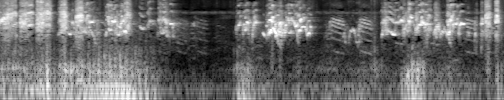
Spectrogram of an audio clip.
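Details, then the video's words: Feeding budgies in a flock chirp in loud, crowded bursts of high chatter, broken by a near-silent pause of about a second before the twittering resumes. "Beautiful budgies flocks birds chirping sounds budgie eating"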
